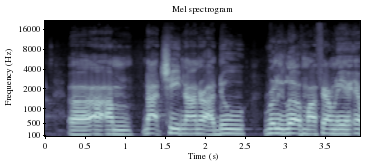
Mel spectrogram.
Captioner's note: stammers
